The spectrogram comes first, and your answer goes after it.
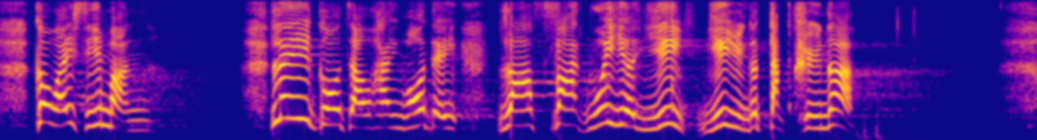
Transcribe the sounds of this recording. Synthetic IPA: kɔː˧wɐ˨˥jsiː˨˥mɐ˨˩n | li˥kɔː˧t͡sɐ˨wɦɐ˨jŋɔː˨˧t̪e˨jlaː˨p̚faː˧t̚wuː˨˥jːɛː˧jiː˨˧jiː˨˧jyː˨˩nkɛː˧t̪ɐ˨kʰːyː˨naː˧

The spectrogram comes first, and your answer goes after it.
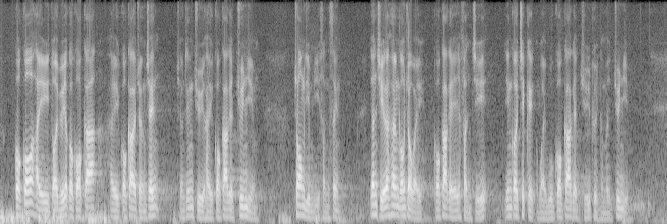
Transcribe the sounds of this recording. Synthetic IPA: kɔː˧kːɔː˥ɦɐ˨jt̪ɔː˨jpi˨˥wjɐ˥t̚kɔː˧kʷɔː˧kːaː˥hɐ˨jkʷɔː˧kːaː˥kɛː˧t͡ʃœː˨ŋt͡sɪ˥ŋt͡ʃœː˨˩ŋt͡sɪ˥ŋt͡ʃyː˨ɦɐ˨jkʷɔː˧kːaː˥kɛː˧t͡ʃyː˥njiː˨˩m | t͡ʃɔː˥ŋjiː˨mjiː˨˩sɐ˨˩nsɪ˧ŋ | jɐ˥nt͡sʰiː˨˧lɛː˥ɦœː˥ŋkɔː˨˥ŋt͡ʃɔː˧k̚wɐ˨˩jkɔː˧kːaː˥kɛː˧jɐ˥t̚fɐ˨nt͡siː˨˥ | jɪ˥ŋkɔː˥jt͡sɪ˥kːɪ˨k̚wɐ˨˩jwuː˨kʷɔː˧kːaː˥kɛː˧t͡ʃyː˨˥kʰyː˨nt̪ʰmaː˨˩jt͡ʃyː˥njḭː˨m

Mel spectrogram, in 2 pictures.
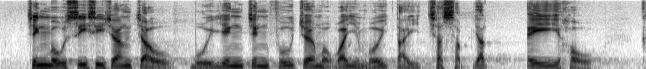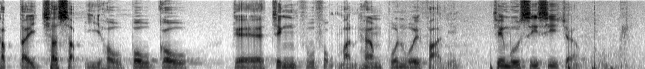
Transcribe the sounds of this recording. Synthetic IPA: t͡sɪ˧ŋmo˨˧wsiː˥siː˥t͡ʃœː˨˥ŋt͡sɐ˨wwuː˨˩jːɪ˧ŋt͡sɪ˧ŋfuː˨˥t͡ʃœː˧ŋmʊ̰˨k̚wɐ˨˥jyː˨˩nwuː˨˥jt̪ɐ˨jt͡sʰɐ˥t̚sɐ˨p̚jɐ˥t̚ | e˥jho˨w | kʰɐ˨p̚t̪ɐ˨jt͡sʰɐ˥t̚sɐ̰˨p̚jiː˨ɦo˨wpo˧wko˧w | kɛː˧t͡sɪ˧ŋfuː˨˥fʊ˨k̚mɐ̰˨˩nɦœː˧ŋpuː˨˥nwuː˨˥jfa̰ː˧˥t̚jḭ˨˩n | t͡sɪ˧ŋmo˨˧wsiː˥siː˥t͡ʃœ̰ː˨˥ŋ

